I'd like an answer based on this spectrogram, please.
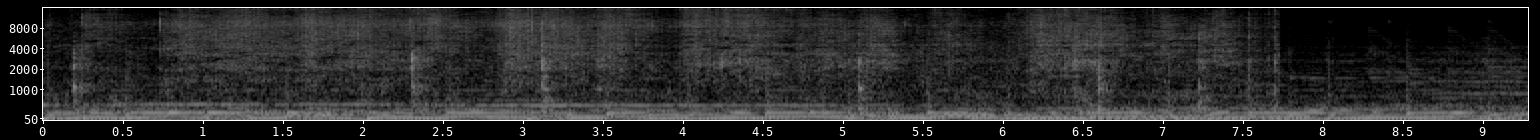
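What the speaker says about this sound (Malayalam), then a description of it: "അപ്പോൾ ഇതും കൂടി ചേർത്ത് കൊടുത്ത് നന്നായിട്ടൊന്ന് വഴറ്റിയെടുക്കാം" Chopped shallots sautéing in a pan for kadai chicken, a steady close sizzle with soft stirring scrapes throughout and no talking.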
